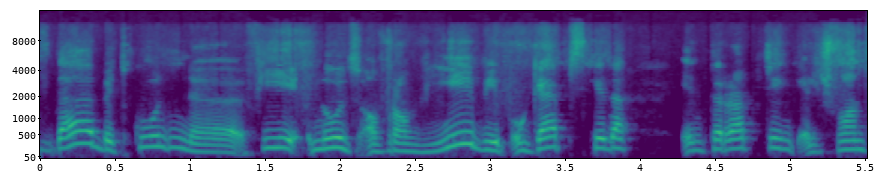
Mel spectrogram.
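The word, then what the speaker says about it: Ranvier: الكلمات الفرنش الار في النهايه بعد الفاول ما بتتنطقش، فعشان كده انا قلت رانفييه.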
